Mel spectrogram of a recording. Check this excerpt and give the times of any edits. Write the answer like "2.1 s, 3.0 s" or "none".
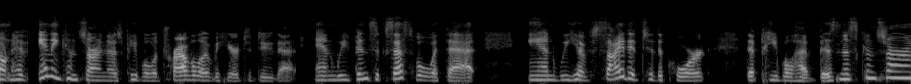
3.0 s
